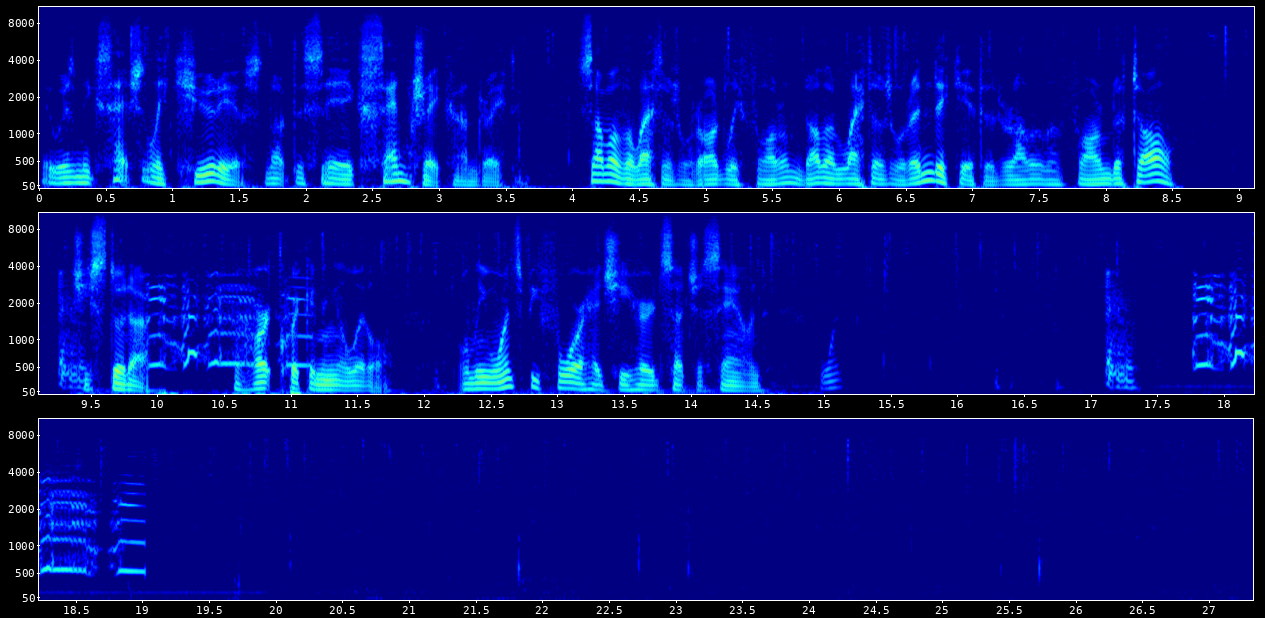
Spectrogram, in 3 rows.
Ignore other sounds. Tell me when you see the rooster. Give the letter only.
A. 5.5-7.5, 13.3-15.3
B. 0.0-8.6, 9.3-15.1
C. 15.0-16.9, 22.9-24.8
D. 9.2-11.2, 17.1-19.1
D.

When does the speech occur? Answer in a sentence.
The speech can be heard from 0.0 to 8.6 s and from 9.3 to 15.1 s.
